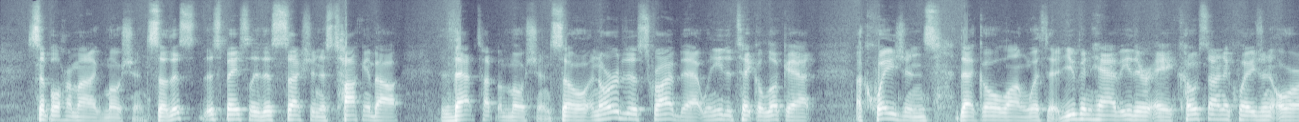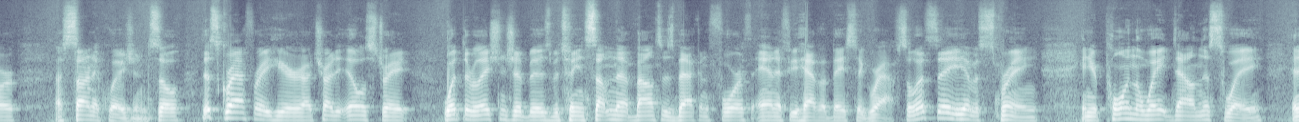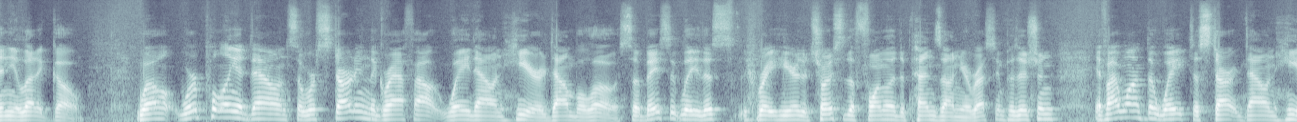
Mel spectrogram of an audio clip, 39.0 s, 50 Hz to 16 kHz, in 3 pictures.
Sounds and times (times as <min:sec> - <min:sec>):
Speech: 0:00.0 - 0:38.9.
